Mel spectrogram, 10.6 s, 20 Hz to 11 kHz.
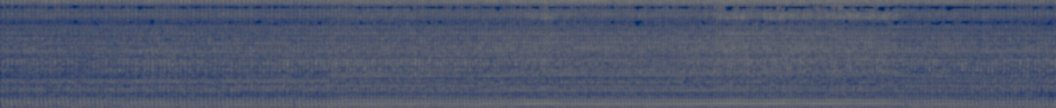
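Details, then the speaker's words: Stihl FS 110R 4-Mix trimmer that would not idle down and ran wild, run on the bench after a new clutch kit and spring: now settles to a steady, even idle with no hunting. "we got the little old steel uh four mix going one more time this thing idle's pretty dead coming good now"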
